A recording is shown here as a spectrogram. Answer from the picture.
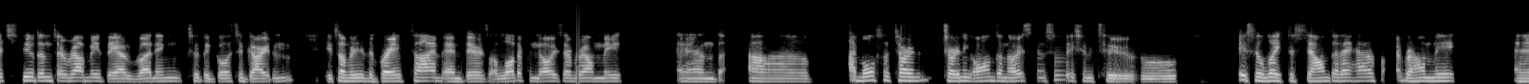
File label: mic test; Huawei FreeBuds Pro 5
